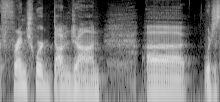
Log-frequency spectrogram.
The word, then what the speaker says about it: donjon: Fun fact, dungeon is the actual like French word donjon, which is how it's spelled.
